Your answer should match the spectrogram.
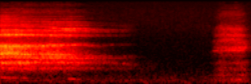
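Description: A long, audible exhale during a Pilates reformer rotation exercise, a breathy sigh that fades out, followed by the start of another soft breath, close and without talk.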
